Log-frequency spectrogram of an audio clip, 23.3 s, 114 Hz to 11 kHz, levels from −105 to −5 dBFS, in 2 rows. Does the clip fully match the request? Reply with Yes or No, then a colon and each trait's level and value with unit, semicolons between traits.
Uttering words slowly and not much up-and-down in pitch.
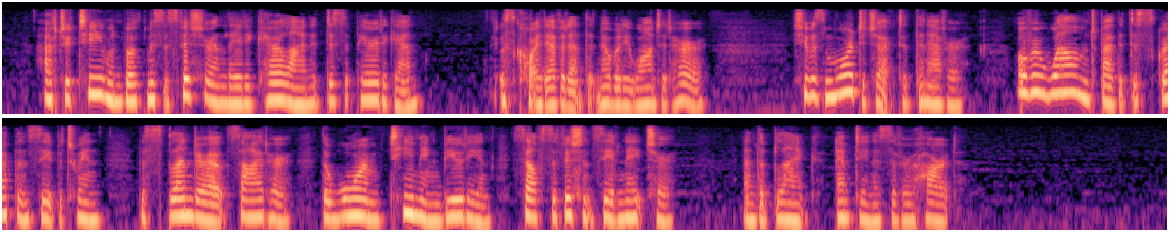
No: slow, 125 wpm; average, 3.1 semitones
